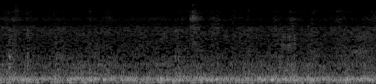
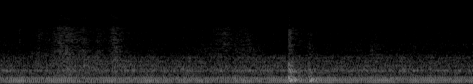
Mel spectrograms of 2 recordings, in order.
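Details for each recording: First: Arçelik 6343 dishwasher, running empty after tilting it to drain water and clear a possibly blocked switch channel under the tank, which ended its loud droning: even low hum with soft steady water swish; washing normally. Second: Arçelik 6343 dishwasher switched off and not running: a steady low droning hum with one brief click. The hum stops when the door is opened and persists after cleaning.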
